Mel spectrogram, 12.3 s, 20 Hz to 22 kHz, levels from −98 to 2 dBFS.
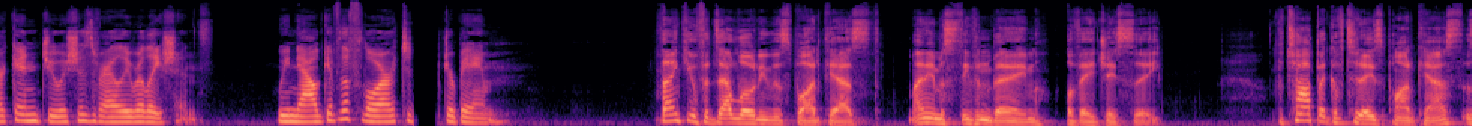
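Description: At 3.45 s the player most likely ran short of data or had its output thread held up, so nothing reached the output until it caught up. This playback stall cuts the speech off mid-flow with about 0.19 s of silence, ending at 3.64 s, before the sound resumes.

From 6.04 to 6.08 s and again from 9.20 to 9.25 s, damaged data in the compressed stream leaves the decoder unable to read its frames. It loses sync and hunts for the next valid frame header, and each of these brief spans comes out as a chirp, squawk, click or short hole breaking into the speech.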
